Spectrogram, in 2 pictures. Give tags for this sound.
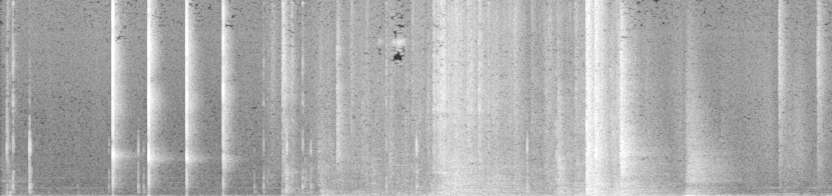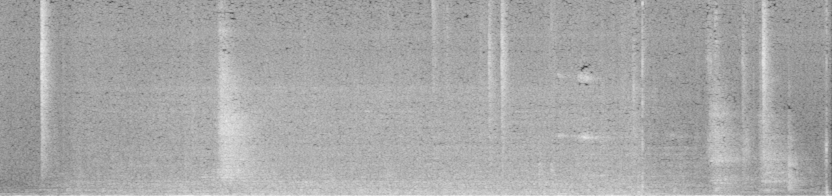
elevator
open
sliding-door
metal
close
door
lift
elevator-door
Rattle
elevator-ride

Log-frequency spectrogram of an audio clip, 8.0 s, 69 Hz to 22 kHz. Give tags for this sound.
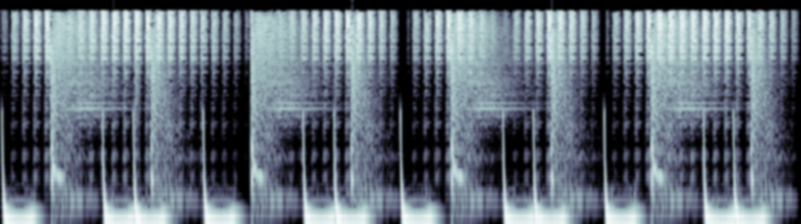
120
120bpm
bass
beats
deep
drum
loop
rhythm

